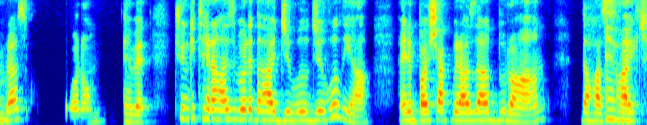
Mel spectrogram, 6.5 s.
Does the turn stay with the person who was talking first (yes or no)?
yes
